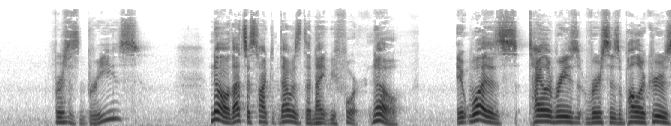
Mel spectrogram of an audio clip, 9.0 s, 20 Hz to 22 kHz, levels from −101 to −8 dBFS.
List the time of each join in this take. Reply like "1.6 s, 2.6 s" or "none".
1.1 s, 3.3 s, 3.7 s, 5.6 s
